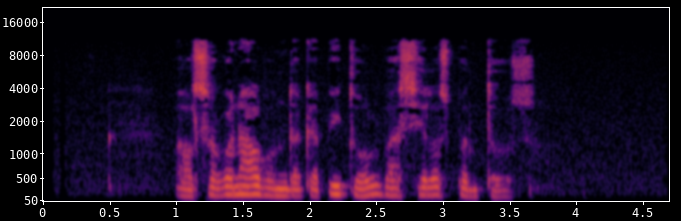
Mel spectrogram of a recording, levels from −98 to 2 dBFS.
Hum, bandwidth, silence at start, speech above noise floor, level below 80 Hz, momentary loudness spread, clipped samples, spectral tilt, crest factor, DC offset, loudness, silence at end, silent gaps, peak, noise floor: none; 11.5 kHz; 1 s; 35 dB; under -90 dBFS; 14 LU; under 0.1%; -3 dB/octave; 22 dB; under 0.1%; -39 LUFS; 1 s; none; -20 dBFS; -76 dBFS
